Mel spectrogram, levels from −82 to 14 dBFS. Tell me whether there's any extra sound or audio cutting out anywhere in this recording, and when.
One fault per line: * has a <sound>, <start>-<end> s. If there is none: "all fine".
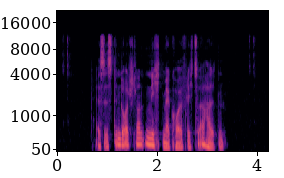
all fine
